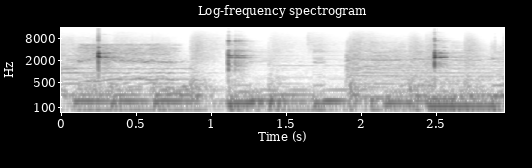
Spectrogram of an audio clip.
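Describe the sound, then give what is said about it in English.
Glasses clink together three times in a toast, each tap bright and ringing briefly, spaced unevenly over a low, steady background murmur. “Cheers.”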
